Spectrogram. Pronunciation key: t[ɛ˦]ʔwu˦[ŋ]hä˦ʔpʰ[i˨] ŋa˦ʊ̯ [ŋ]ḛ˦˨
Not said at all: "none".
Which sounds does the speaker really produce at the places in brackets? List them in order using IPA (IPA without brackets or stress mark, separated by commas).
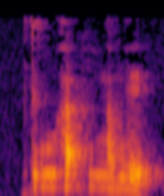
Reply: ɪ˦, none, i˦, ŋ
